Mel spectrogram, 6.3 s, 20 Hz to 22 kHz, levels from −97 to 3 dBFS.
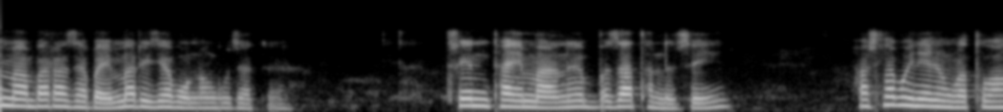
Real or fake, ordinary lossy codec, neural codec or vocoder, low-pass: fake; Opus, 24 kbps; codec, 16 kHz, 4 kbps, X-Codec, WavLM features, trained on Multilingual LibriSpeech; 7.2 kHz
